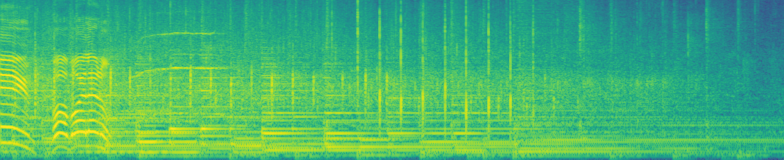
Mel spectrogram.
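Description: Audience applause at a national youth Bible quiz in Israel, broad clapping running steadily under a loud amplified voice and music-like tones, gradually fading toward the end.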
